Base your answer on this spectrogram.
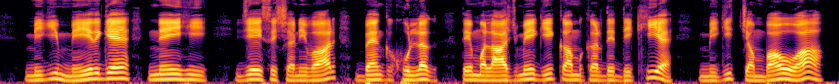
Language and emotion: Dogri, surprised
